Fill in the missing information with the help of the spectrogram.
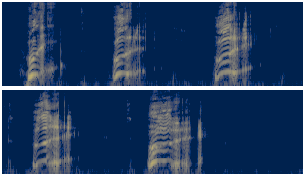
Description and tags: Throw-up noises, woohoo!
